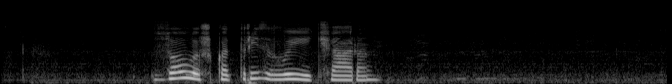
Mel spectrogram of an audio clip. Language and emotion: Russian, neutral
